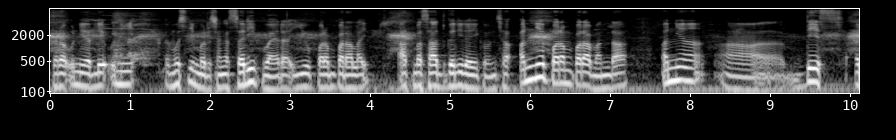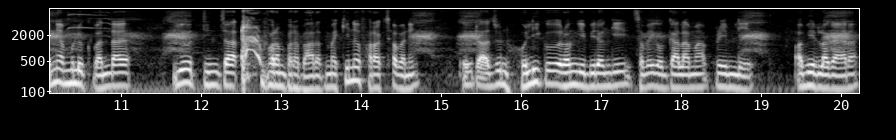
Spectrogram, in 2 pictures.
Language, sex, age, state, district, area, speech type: Nepali, male, 45-60, West Bengal, Jalpaiguri, rural, spontaneous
